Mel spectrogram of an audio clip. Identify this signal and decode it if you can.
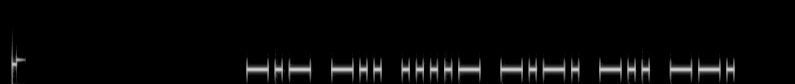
Morse code, heard as a keyed tone, about 17 wpm, 700 Hz. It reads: KD4CDG
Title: USA Call Signs - 6 Characters - Repeated 2x - 17wpm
